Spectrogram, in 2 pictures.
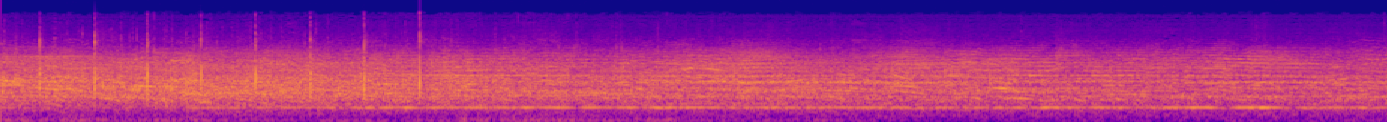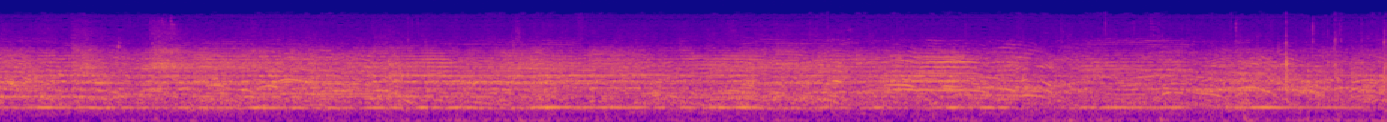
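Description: A large crowd in an outdoor stadium shouts and cheers.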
